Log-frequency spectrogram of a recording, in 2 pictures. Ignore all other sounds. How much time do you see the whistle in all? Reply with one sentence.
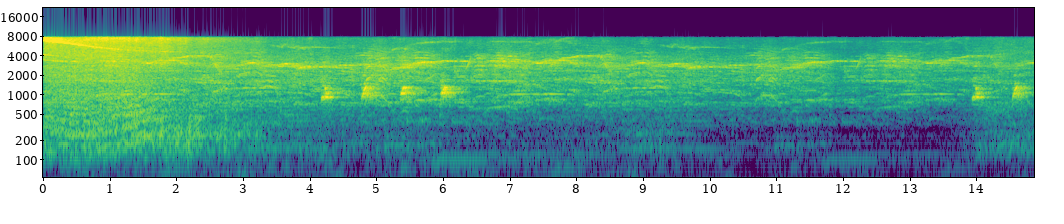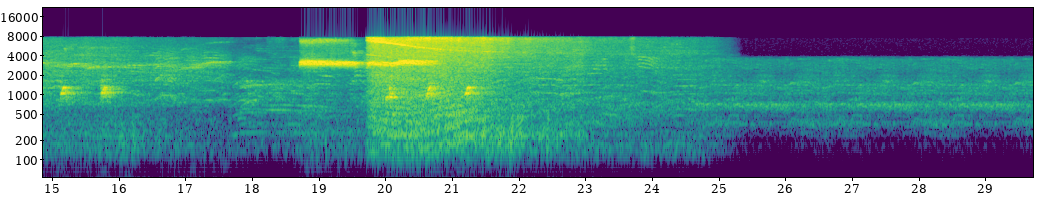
The whistle can be heard for 2 seconds in total.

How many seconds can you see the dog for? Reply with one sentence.
You can hear the dog for 5 seconds altogether.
